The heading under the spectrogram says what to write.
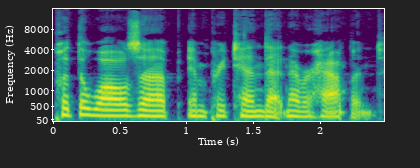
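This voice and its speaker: Recorded very cleanly against a silent background, with a dry, close sound and no echo, a woman with an American accent speaks at a moderate pace in an unremarkable speaking voice of medium pitch and fairly even intonation. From US Pacific Northwest, eastern Washington State. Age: 50s. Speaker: ultra running coach and finance manager. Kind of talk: interview, personal testimony.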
